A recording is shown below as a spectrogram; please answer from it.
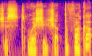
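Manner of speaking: stage whisper. Voicing a character who sneaks behind an enemy: whispering in character. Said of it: "I'm gonna whisper his ear".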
